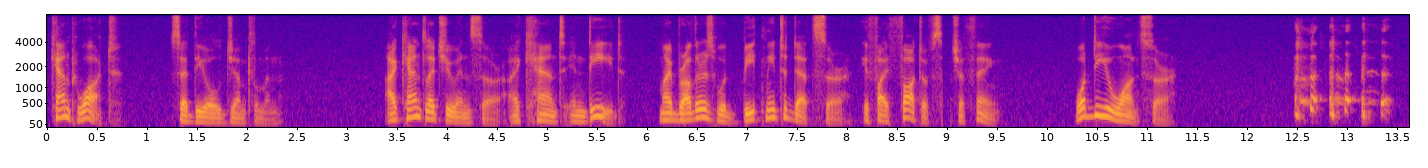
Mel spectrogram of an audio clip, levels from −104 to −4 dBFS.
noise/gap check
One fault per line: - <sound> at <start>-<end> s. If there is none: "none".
- dropout at 9.0-9.0 s
- cough at 12.5-13.5 s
